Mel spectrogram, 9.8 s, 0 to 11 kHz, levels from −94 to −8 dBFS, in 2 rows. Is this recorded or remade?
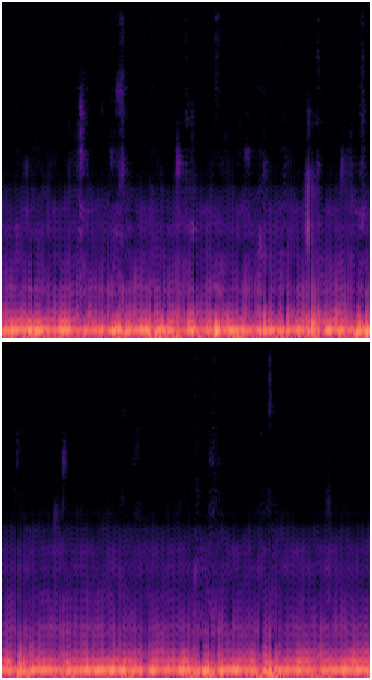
remade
